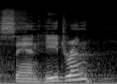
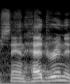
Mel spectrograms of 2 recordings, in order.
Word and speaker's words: Sanhedrin: We may not always describe what it is, but it's the Sanhedrin, or Sanhedrin, if you like that pronunciation.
